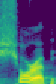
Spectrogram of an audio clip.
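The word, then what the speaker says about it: Schourup: In fact, I was telling Tom that my maiden name was Shorup, S-C-H-O-U-R-U-P. And it didn't look like it sounded, and so nobody could pronounce it right, and so we just cut it off and shortened it to Shore.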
